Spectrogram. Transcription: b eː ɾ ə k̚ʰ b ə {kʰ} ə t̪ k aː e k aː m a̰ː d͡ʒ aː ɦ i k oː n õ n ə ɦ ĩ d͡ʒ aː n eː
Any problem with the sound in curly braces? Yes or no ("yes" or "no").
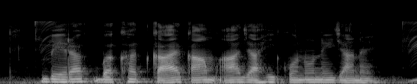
no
